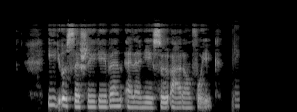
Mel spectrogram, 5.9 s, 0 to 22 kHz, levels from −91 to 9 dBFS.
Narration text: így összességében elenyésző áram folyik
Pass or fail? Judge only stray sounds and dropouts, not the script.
fail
